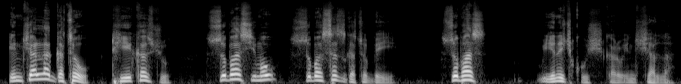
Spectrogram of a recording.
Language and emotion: Kashmiri, neutral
